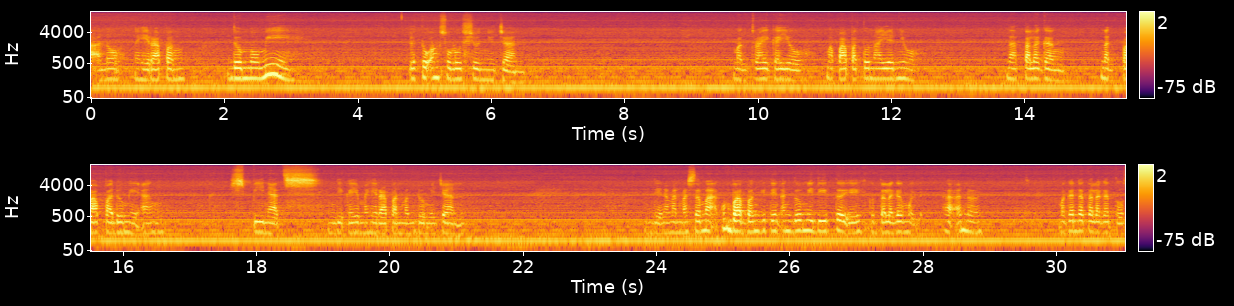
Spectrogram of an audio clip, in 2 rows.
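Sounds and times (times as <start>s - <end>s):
faint high drone: 0.0s - 3.4s, 17.3s - 31.0s
low mechanical hum: 0.0s - 31.0s.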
